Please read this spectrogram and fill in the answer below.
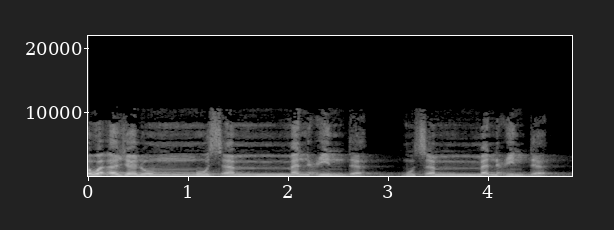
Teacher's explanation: لأن الألف الذي تقع عليه الإمالة غير موجود، ذهب، والذي ذهب بيشنو وهو التقى مع التنوين الساكن، ألف ساكن والتقى مع نون ساكن، حذفنا الألف · Term: لا إمالة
